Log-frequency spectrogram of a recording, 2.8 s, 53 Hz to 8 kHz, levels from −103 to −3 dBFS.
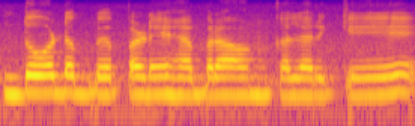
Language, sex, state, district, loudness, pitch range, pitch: Hindi, female, Haryana, Rohtak, -15 LUFS, 185-195 Hz, 185 Hz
